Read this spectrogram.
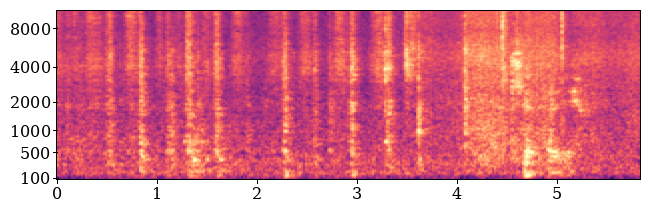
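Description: A brush scratches softly across a canvas.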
